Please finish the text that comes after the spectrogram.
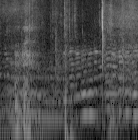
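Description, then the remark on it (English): A dense swarm of bees hums steadily, the layered buzzing drone holding close and fairly loud, with a couple of brief louder swells as insects pass near. “industriously hopping along on his one leg and herding his bees in a close humming swarm.”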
